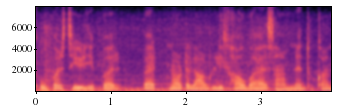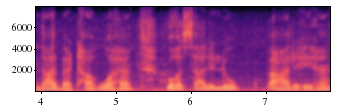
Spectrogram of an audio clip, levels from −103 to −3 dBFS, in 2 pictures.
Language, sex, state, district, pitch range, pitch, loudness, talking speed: Hindi, female, Jharkhand, Deoghar, 185-200 Hz, 190 Hz, -16 LUFS, 150 wpm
